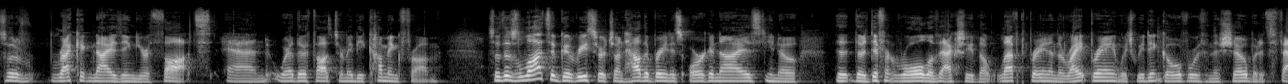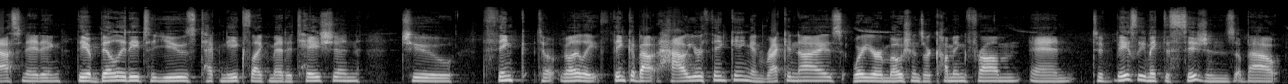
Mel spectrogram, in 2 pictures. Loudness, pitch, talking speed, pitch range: -16 LUFS, 160 Hz, 190 wpm, 150-170 Hz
